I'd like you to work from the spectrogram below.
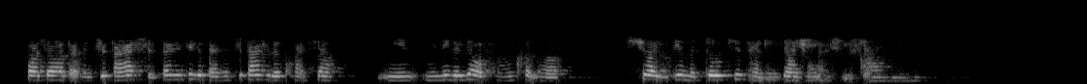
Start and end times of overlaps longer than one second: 7.5-8.8

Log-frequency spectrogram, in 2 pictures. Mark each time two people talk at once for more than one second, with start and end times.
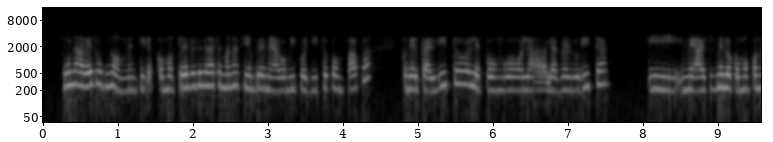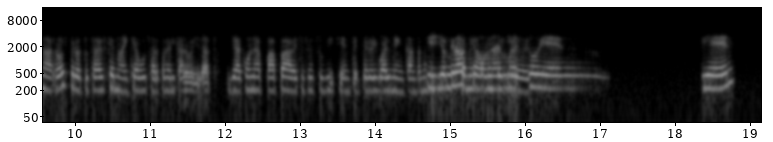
14.7-16.2

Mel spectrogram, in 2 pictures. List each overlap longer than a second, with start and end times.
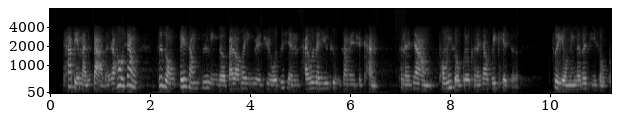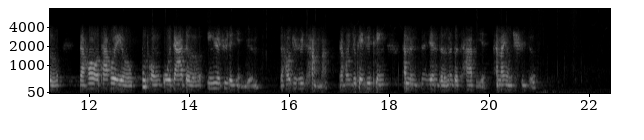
none

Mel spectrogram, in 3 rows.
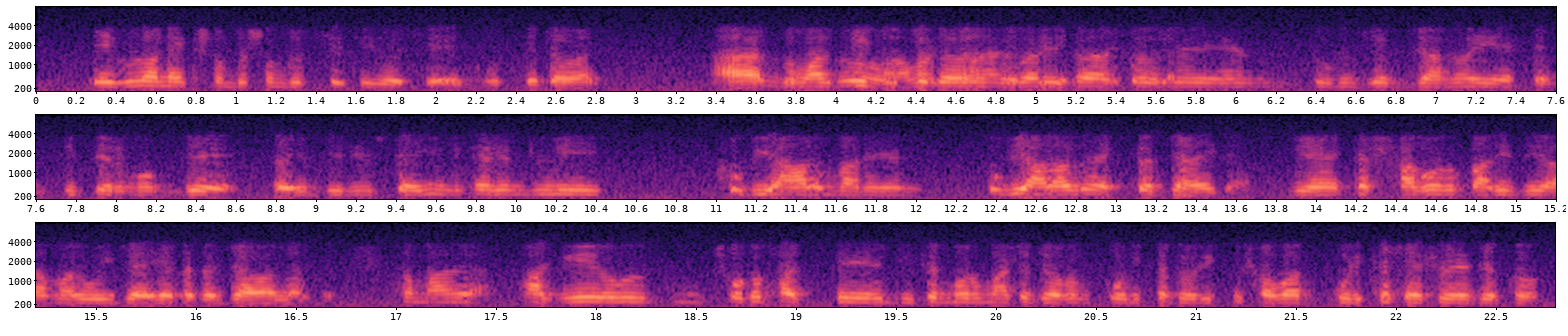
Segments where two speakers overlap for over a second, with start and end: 3.6-5.7

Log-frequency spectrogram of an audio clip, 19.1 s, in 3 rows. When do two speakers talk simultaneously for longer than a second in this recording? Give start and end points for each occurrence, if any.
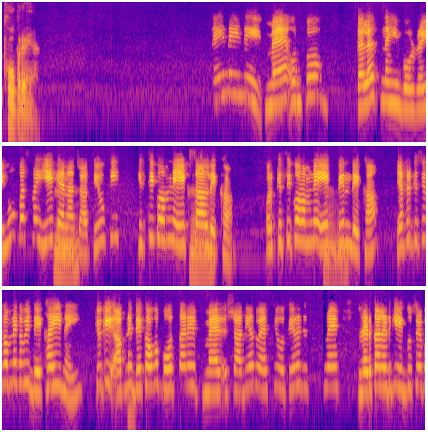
none

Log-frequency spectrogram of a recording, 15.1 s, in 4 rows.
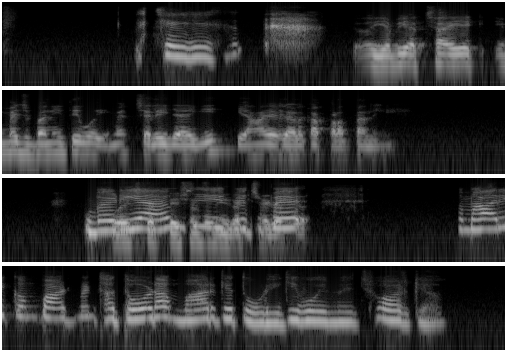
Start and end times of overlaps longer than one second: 8.4-9.7

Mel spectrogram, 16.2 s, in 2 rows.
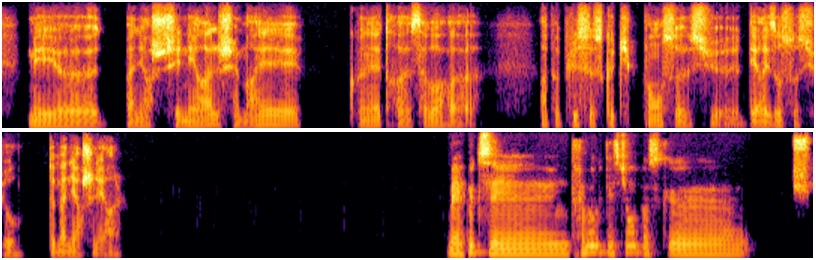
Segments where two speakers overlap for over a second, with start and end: none

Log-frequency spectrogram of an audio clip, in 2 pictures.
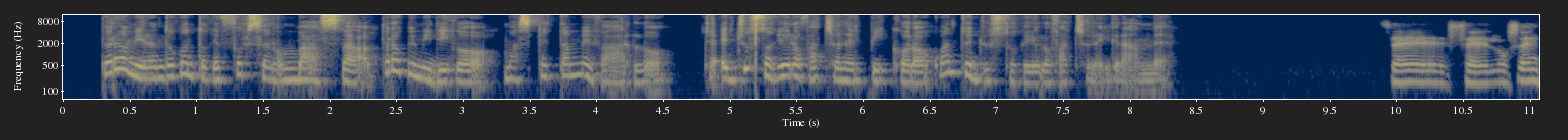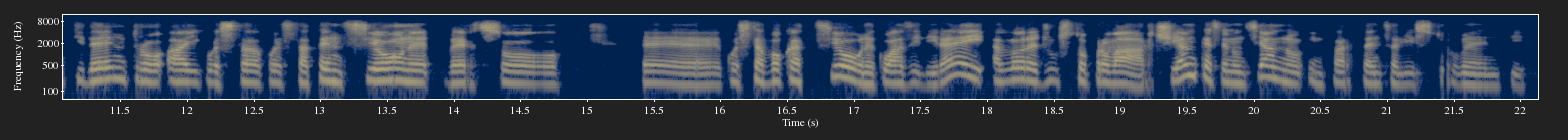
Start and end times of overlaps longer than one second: none

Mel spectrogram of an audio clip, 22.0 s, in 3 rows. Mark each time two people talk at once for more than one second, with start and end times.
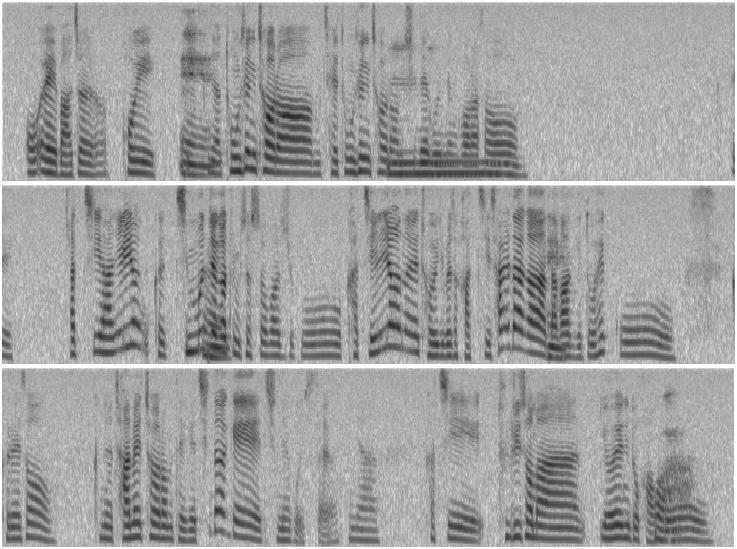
3.8-5.2

